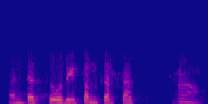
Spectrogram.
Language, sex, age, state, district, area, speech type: Marathi, female, 30-45, Maharashtra, Nagpur, urban, conversation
